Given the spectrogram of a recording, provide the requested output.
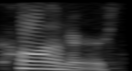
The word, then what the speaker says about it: Conner: My name is Jennifer, J-E-N-N-I-F-E-R. – And the last name is spelled? – Connor, C-O-N-N-E-R.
